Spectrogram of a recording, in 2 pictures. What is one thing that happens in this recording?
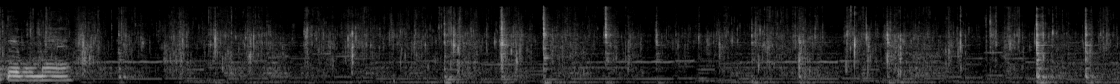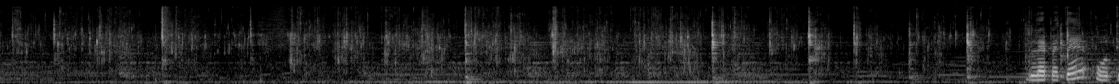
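A wooden spoon stirs and scrapes food in a metal pot.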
